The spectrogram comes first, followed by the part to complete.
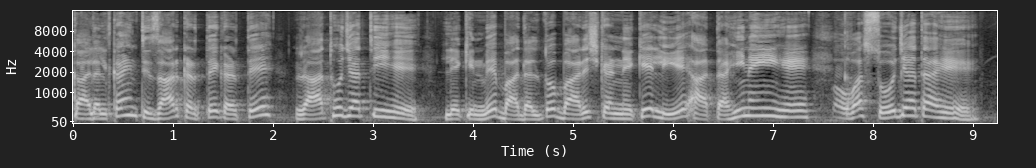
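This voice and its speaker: A woman reading scripted narration for an animated children's story. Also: lowish voice, takes it slowly.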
